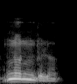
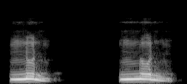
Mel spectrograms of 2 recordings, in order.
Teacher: Torful lisan itu artinya adalah ujung lidah. Ujung lidah yang menyentuh langit-langit paling bawah, atasnya gigi atas.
